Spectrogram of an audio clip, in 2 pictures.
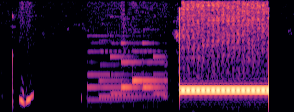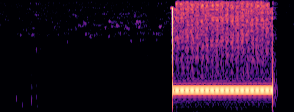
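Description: Telephone ringback tone while a call is transferred to a hospital radiology office: two long, steady buzzing rings, each about two seconds, separated by a long silent gap.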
